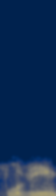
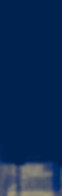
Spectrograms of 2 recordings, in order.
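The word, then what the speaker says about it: Levin: So I think the one that we're actually using is Jeff, and my name is pronounced Levine, but without an E.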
